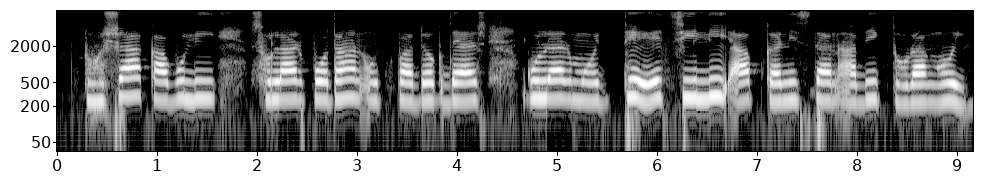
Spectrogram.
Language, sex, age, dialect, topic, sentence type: Bengali, female, <18, Rajbangshi, agriculture, statement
